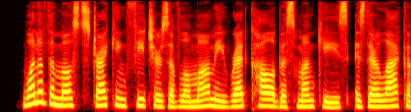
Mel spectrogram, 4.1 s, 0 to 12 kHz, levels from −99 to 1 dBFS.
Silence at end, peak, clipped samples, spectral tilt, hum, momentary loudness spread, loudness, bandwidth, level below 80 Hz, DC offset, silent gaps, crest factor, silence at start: 0 s; -6 dBFS; under 0.1%; -4.5 dB/octave; none; 4 LU; -20 LUFS; 12 kHz; -80 dBFS; under 0.1%; none; 16 dB; 0.25 s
